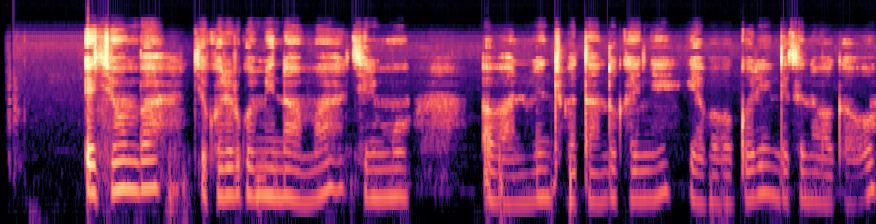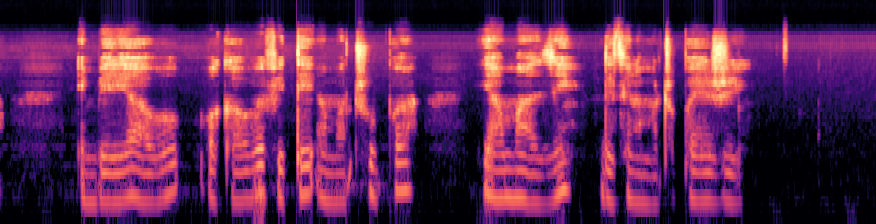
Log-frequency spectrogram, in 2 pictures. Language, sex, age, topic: Kinyarwanda, male, 36-49, government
